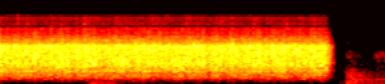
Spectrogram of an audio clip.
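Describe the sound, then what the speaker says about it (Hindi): An audience at a speech about Dr. Ambedkar claps in loud, dense, sustained applause that holds steady for over three seconds, then cuts off abruptly into near silence. "जोरदार तालियां।"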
